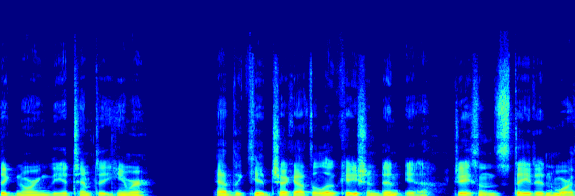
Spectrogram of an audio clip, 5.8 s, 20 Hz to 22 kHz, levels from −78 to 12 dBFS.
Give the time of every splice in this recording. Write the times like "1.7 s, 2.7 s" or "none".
2.0 s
